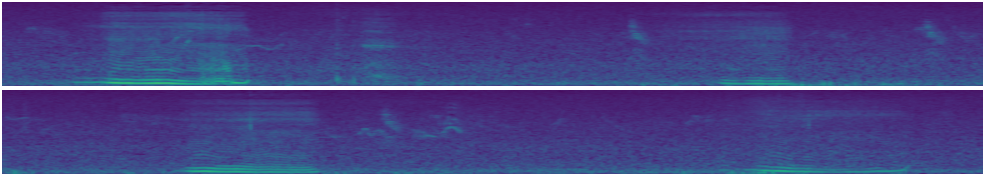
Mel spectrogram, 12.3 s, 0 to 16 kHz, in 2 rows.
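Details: Sleeping puppy snoring: low, rumbling snores about every three to four seconds, roughly 17 a minute, over a steady background hiss.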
